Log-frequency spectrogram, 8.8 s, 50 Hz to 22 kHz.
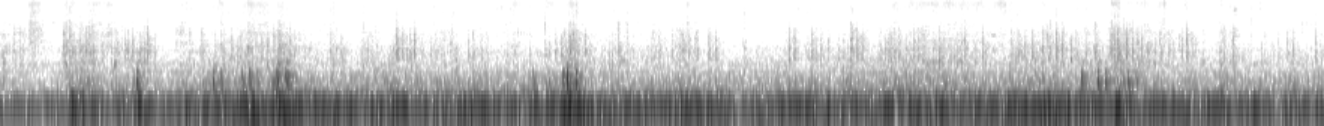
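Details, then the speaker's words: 2015 Mercedes-Benz E-Class W212 on a rough, unpaved test road: irregular dull clunks and rattles over heavy road rumble from the front driver side, louder at slow speed. Blamed on play in the front tension strut ball joint, despite earlier suspension parts replacement. "그런 소리가 나거든요 이게 테스트할 때 천체 가면 소리가 더 커지면 볼에서 나는 거예요 소리 더 커지고 있죠"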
